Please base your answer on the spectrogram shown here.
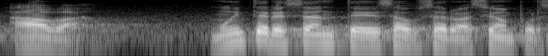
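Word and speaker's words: אבא: de estudios dice que esta palabra padre literalmente está escrita en arameo y se pronuncia a va muy interesante esa observación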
